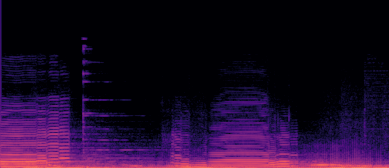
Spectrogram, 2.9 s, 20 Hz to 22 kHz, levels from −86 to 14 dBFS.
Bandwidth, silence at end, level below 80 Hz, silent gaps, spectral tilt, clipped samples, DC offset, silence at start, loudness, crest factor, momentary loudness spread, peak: 9 kHz; 0 s; -26 dBFS; none; -7.5 dB/octave; under 0.1%; under 0.1%; 0 s; -24 LUFS; 12 dB; 8 LU; -10 dBFS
